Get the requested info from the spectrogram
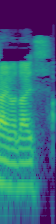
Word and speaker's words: Ivalice: A recurring Moogle in Ivalice, is that how you pronounce it? – Final Fantasy thing? Yeah, it's Ivalice.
